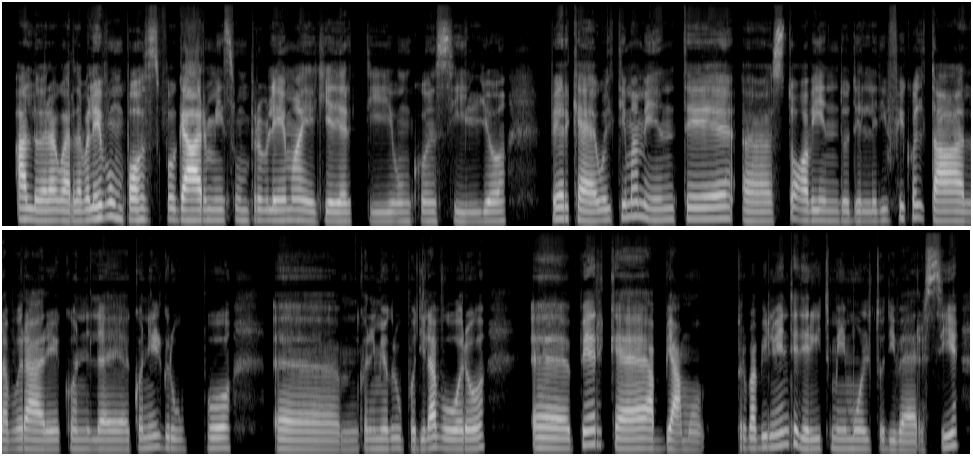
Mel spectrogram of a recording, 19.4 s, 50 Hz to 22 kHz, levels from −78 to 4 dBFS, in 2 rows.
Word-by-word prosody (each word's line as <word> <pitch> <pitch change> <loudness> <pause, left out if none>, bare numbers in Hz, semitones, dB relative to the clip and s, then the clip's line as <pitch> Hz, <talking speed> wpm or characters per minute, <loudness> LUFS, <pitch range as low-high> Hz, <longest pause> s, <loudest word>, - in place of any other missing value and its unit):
Allora 175 -2 +5
guarda 170 -1 +2
volevo 200 +7 +4
un 220 -4 -2
po' 185 0 +4
sfogarmi 180 -1 +6
su 185 - -6
un 175 - -8
problema 180 +1 +1
e 165 -2 -1
chiederti 155 0 -2
un 155 0 -6
consiglio, 160 0 -3 0.4
perché 185 -5 +2
ultimamente, 195 0 0
ehm, 165 -2 -1
sto 180 +4 +1
avendo 170 -1 -1
delle 165 0 -7
difficoltà 175 -1 +1
a - - +2
lavorare 160 0 0
con 165 0 -8
le 160 -1 -3
con 175 +1 -8
il 190 +2 -3
gruppo 175 0 -4 0.4
ehm, 155 -2 -3
con 165 - -8
il 165 - -6
mio 165 0 -3
gruppo 170 -1 -8
di 165 - -7
lavoro, 170 -1 +1 0.5
ehm, 175 -1 +2
perché 235 -5 +1
abbiamo 160 -3 +2 0.3
probabilmente 190 +7 -3
dei 170 - 0
ritmi 165 0 -6
molto 165 -1 -6
diversi, 155 +6 -2
170 Hz, 130 wpm, -22 LUFS, 160-180 Hz, 0.5 s, sfogarmi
